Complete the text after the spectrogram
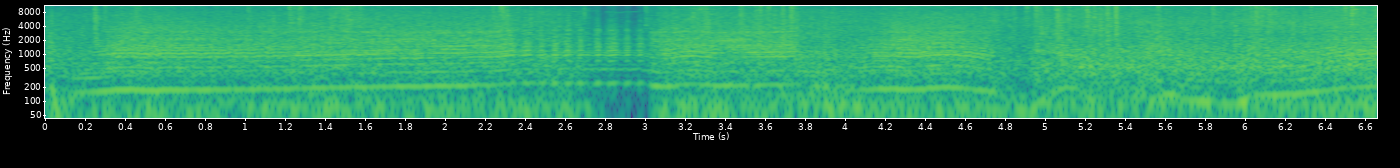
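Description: A car engine revs loudly, its pitch rising and dropping with gear shifts.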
